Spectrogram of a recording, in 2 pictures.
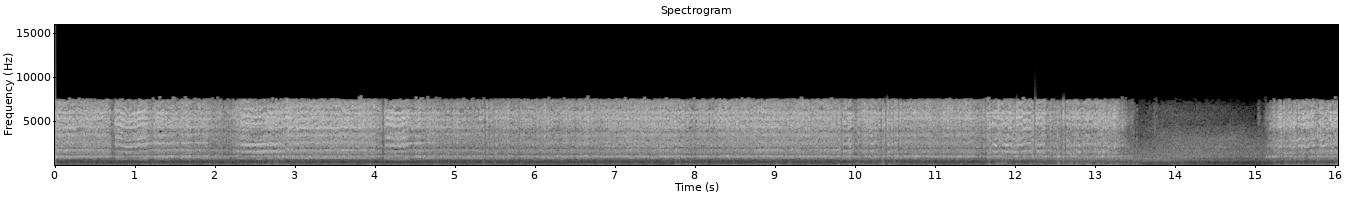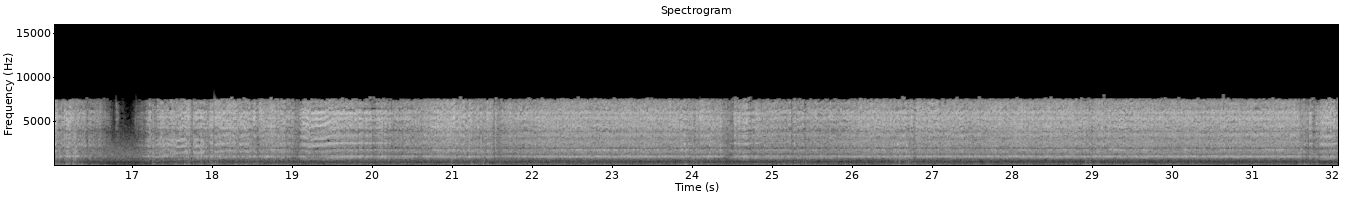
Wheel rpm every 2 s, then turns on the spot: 220, 220, 230, 230, 230, 230, 180, 30, 120, 220, 230, 230, 230, 230, 230, 230.
none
